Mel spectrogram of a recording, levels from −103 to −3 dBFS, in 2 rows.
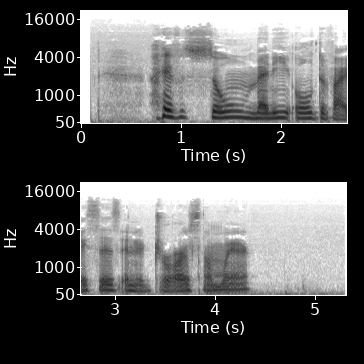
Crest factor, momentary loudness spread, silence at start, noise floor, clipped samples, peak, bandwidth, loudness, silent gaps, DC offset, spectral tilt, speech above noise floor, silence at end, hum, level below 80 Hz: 20 dB; 12 LU; 0.15 s; -52 dBFS; under 0.1%; -4 dBFS; 11.5 kHz; -23 LUFS; none; under 0.1%; -6 dB/octave; 30 dB; 0.6 s; none; -52 dBFS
